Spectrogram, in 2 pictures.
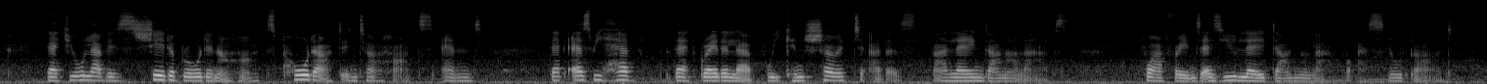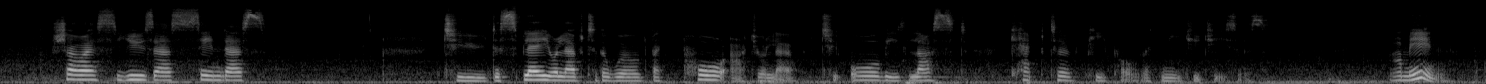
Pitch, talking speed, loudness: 155 Hz, 150 wpm, -30 LUFS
